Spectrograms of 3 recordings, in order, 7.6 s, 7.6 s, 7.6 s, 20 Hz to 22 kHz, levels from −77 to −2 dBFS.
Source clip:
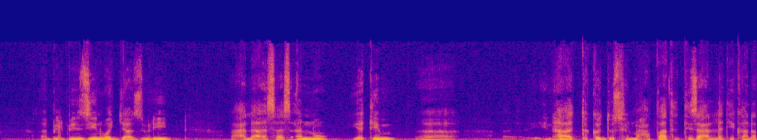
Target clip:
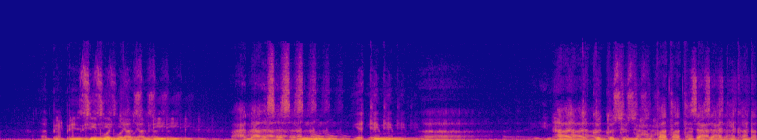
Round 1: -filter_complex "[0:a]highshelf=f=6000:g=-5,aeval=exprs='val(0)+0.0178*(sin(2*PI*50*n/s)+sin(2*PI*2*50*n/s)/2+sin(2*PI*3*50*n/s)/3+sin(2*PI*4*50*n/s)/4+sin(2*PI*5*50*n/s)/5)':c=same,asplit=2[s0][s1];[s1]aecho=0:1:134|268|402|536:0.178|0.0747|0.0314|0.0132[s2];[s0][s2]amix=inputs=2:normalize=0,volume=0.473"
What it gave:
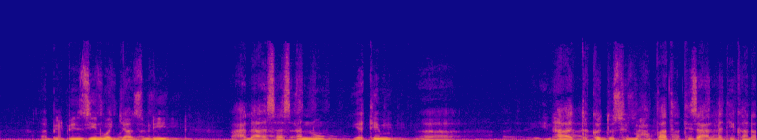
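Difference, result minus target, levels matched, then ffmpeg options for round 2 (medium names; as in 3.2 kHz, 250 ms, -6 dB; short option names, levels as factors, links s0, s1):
echo-to-direct -11.5 dB
-filter_complex "[0:a]highshelf=f=6000:g=-5,aeval=exprs='val(0)+0.0178*(sin(2*PI*50*n/s)+sin(2*PI*2*50*n/s)/2+sin(2*PI*3*50*n/s)/3+sin(2*PI*4*50*n/s)/4+sin(2*PI*5*50*n/s)/5)':c=same,asplit=2[s0][s1];[s1]aecho=0:1:134|268|402|536|670:0.668|0.281|0.118|0.0495|0.0208[s2];[s0][s2]amix=inputs=2:normalize=0,volume=0.473"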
